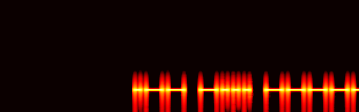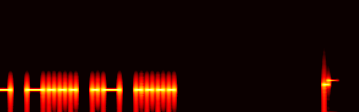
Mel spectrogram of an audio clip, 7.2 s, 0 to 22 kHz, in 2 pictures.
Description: Morse code, heard as a keyed tone, about 22 wpm, 700 Hz. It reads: WB0BAH
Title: USA Call Signs Repeated 3x 22wpm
